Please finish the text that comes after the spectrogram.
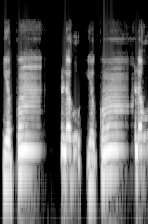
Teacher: کوئی غنہ نہیں کیا ہم نے، ناک میں کوئی نیزل ساؤنڈ نہیں ہے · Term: ادغام بلا غنہ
